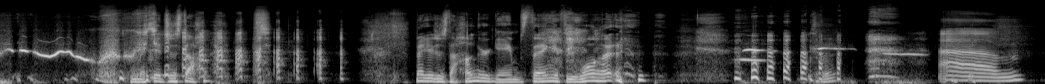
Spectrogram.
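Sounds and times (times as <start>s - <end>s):
person whistling a wavering call: 0.0s - 1.5s, 7.3s - 9.7s
people laughing: 1.0s - 3.6s, 5.4s - 8.8s
speech: 1.3s - 2.3s, 4.2s - 6.7s, 7.3s - 8.6s, 9.4s - 10.3s.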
